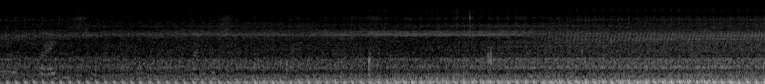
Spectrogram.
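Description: A motorbike engine idling nearby with a rapid, even putter that grows a little louder as it keeps running, while people talk faintly in the background.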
